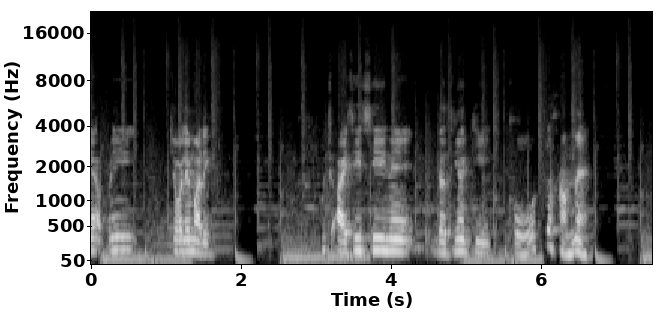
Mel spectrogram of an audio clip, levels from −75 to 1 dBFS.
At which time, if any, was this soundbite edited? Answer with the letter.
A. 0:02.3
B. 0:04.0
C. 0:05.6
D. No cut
C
